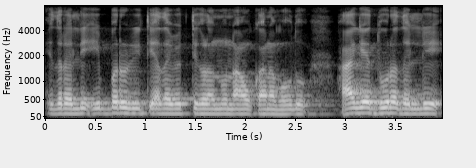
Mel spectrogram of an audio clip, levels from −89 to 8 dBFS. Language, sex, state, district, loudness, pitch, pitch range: Kannada, male, Karnataka, Koppal, -16 LUFS, 130 Hz, 125-135 Hz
